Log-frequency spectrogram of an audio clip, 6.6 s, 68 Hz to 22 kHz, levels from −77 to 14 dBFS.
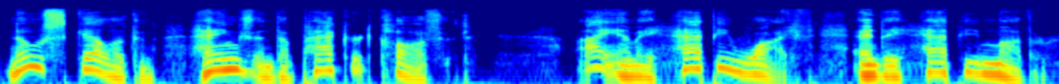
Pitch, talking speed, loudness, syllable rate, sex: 145 Hz, 145 wpm, -20 LUFS, 4.3 syllables/s, male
